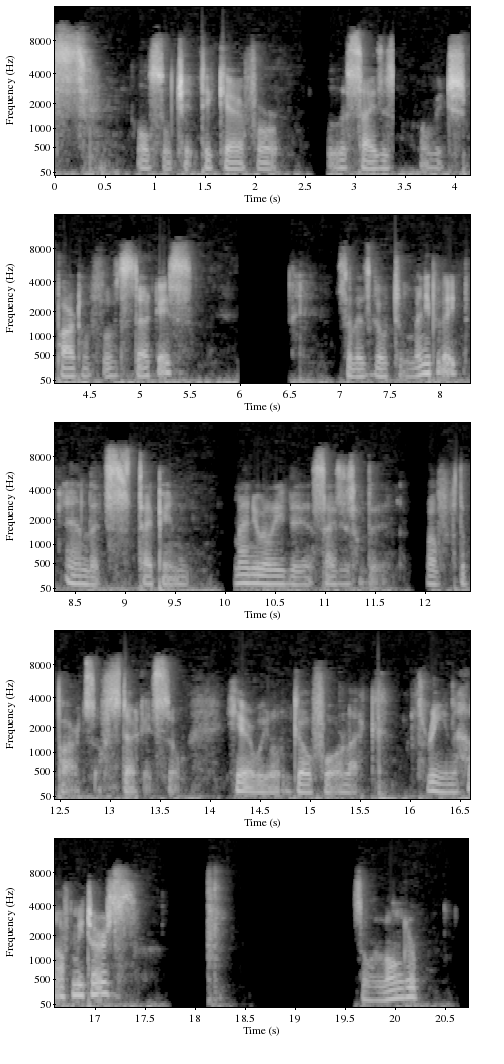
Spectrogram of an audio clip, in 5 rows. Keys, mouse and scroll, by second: 18.2 Return.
